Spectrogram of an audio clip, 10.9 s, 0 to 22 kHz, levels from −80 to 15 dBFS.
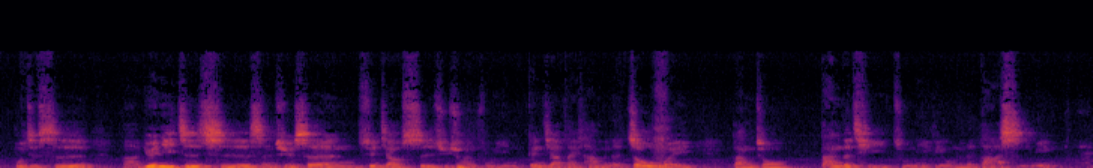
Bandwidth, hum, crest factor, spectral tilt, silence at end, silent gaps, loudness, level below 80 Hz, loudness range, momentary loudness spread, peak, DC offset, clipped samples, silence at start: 15.5 kHz; none; 20 dB; -5.5 dB/octave; 0 s; none; -25 LUFS; -70 dBFS; 8 LU; 16 LU; -4 dBFS; under 0.1%; under 0.1%; 0 s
